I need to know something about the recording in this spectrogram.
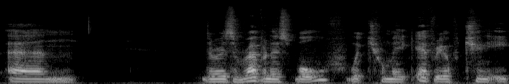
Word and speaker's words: Wooluf: i die this is it's the wolf or olive old it's spelt w-o-o-l-u-f but you can see it just says wolf here um so basically um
